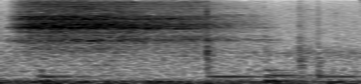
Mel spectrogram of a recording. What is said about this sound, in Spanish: Entonces, lo primero que hay que hacer es la famosa respiración de diafragma. ¿Cómo funciona? Te pones una mano del pecho y una mano del abdomen y respiras profundamente.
